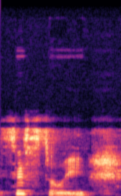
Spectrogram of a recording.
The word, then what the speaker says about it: systole: of those new words it's spelled like "sys-toll" but you say it "sys-tol-lee" and that is synonymous with contraction.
